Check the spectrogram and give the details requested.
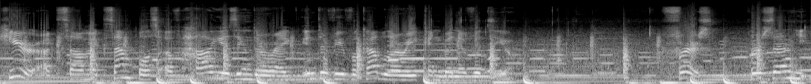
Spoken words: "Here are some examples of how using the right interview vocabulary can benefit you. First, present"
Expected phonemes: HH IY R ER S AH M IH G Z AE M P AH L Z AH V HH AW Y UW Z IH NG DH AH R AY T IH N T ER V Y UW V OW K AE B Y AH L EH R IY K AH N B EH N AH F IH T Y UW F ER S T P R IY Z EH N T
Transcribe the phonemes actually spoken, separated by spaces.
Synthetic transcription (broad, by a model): HH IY R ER S AH M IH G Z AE M P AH L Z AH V HH AW Y UW Z IH NG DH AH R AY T IH N T ER V Y UW V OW K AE B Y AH L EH R IY K AH N B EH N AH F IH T Y UW F ER S T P R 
